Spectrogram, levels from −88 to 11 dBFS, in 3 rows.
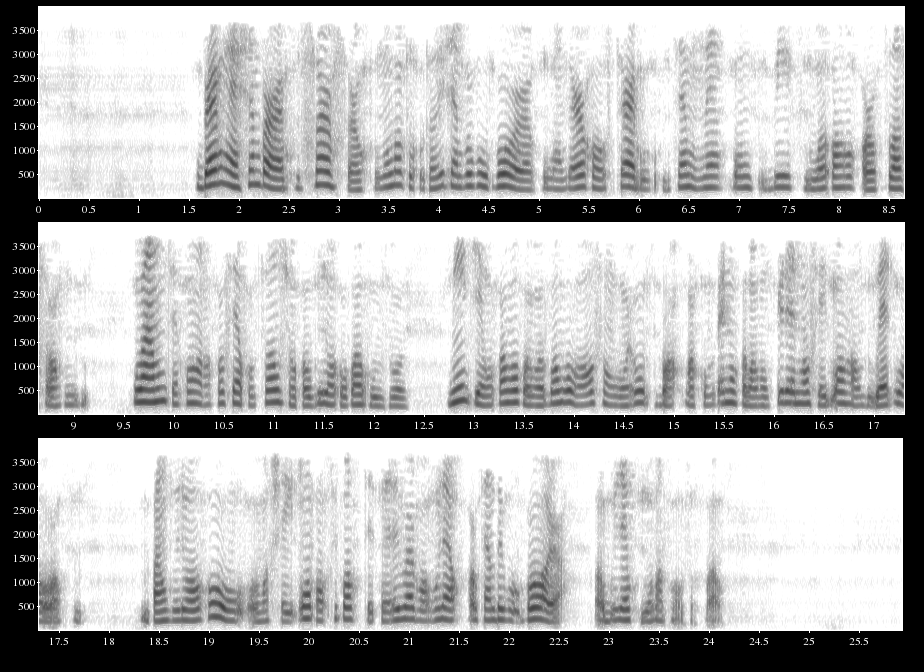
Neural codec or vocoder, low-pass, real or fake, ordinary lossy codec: autoencoder, 44.1 kHz, a latent of 192 numbers a frame, MeloTTS; 3.6 kHz; fake; MP3, 24 kbps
